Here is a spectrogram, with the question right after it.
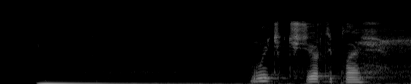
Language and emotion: Russian, neutral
